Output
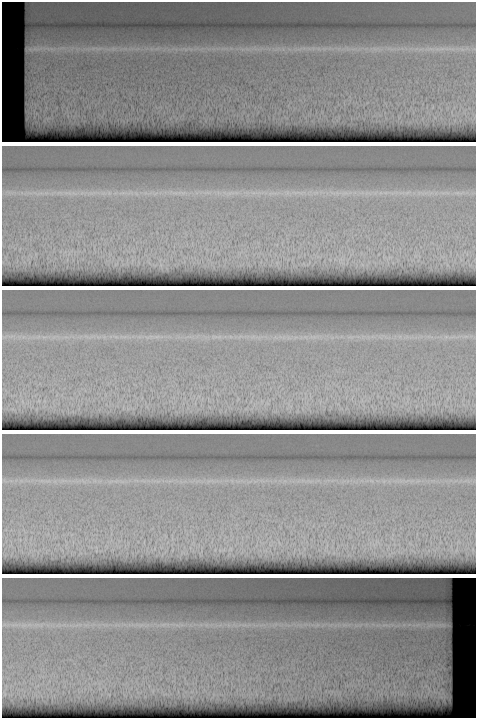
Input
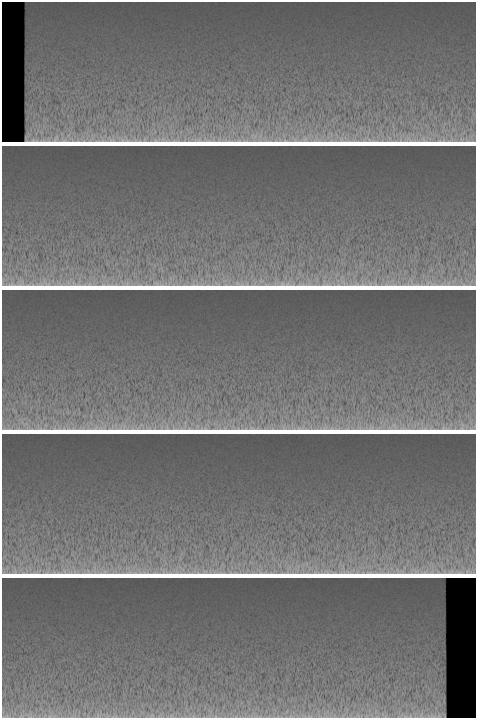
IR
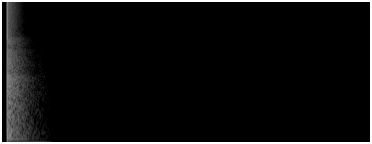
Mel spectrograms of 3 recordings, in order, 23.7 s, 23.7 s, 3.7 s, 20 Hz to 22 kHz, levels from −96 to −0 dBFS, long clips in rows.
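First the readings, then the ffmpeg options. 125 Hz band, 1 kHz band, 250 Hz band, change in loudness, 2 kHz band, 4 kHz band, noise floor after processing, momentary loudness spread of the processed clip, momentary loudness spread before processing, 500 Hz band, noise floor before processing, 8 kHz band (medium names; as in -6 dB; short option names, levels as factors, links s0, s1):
under -35 dB, +14.5 dB, under -10 dB, +16.5 dB, +15.0 dB, +19.0 dB, -30 dBFS, 13 LU, 0 LU, +9.0 dB, -33 dBFS, +17.5 dB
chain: -filter_complex "[0:a]equalizer=f=11000:w=5.6:g=-11,dynaudnorm=f=780:g=11:m=5.96,highpass=f=610:w=0.5412,highpass=f=610:w=1.3066,equalizer=f=5500:w=5.6:g=13,asplit=2[s0][s1];[s1]aecho=0:1:49|62:0.562|0.596[s2];[s0][s2]amix=inputs=2:normalize=0"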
